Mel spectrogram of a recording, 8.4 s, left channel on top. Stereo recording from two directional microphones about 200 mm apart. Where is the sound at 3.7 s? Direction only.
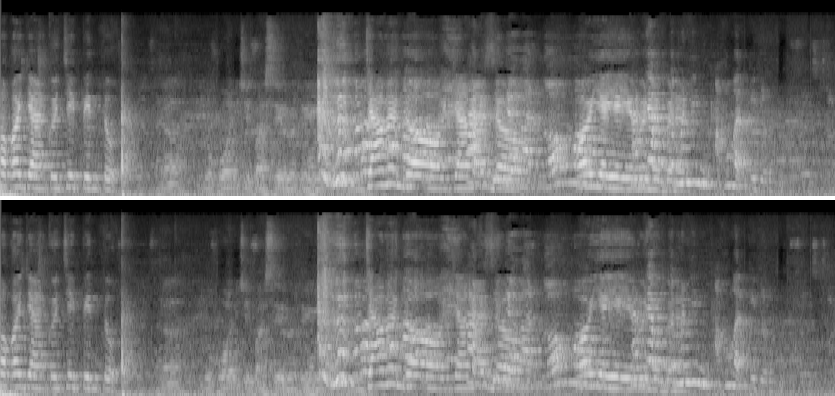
15° left (ahead or behind).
